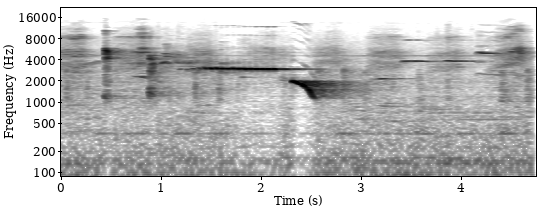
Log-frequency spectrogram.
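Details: Male common iora calling a female, loud and lively: sharp high chips, then a level drawn whistle with a fast pulsing trill, a downward-slurred whistle, and scattered high chirps after.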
